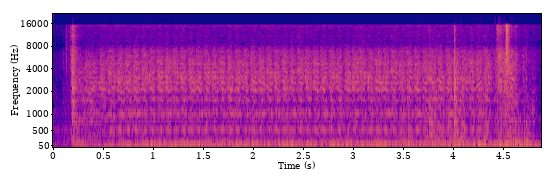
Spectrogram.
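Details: 1979 Camaro Z28, revived after a 15-year sit with new spark plugs and not started for a couple of weeks: long steady cranking churn with a low, even beat before it finally fires.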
